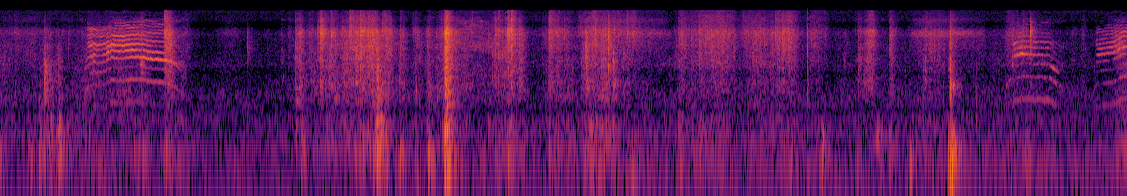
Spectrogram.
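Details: Chicchi, a white rescued kitten found alone, begs in a sweet voice for food while someone is in the kitchen: two high, wavering meows, one early and one near the end, amid indoor clatter and footsteps.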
